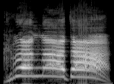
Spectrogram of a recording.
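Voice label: voice soviet infantry; Red Orchestra 41-45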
